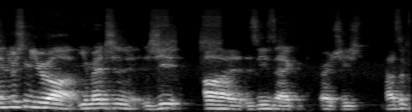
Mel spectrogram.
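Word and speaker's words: Žižek: But but it's interesting you mentioned Zizek, or how's it pronounced? Zizek, yep, you got it.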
